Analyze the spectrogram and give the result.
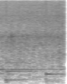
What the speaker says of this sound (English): we've got pretty sharp little chop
